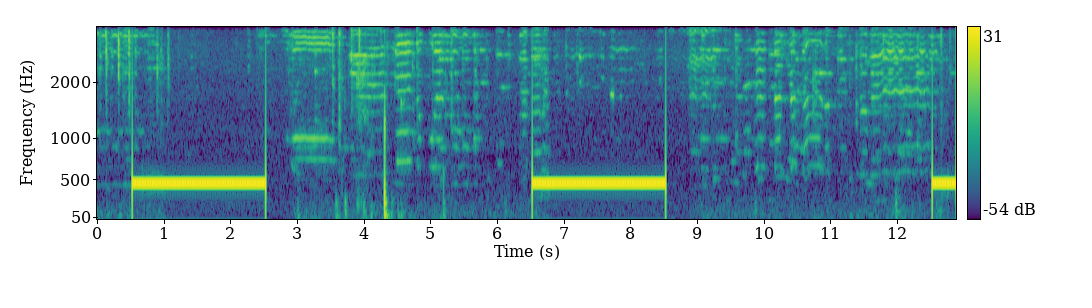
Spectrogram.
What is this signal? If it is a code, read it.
Ringback tone (North America), 440 + 480 Hz.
